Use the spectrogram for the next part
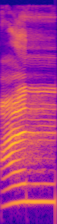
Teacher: nun sukun yang menghadapi huruf halqi atau huruf tenggorokan yaitu Hamzah maka nun sukun ini kita bunyikan dengan jelas terang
